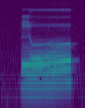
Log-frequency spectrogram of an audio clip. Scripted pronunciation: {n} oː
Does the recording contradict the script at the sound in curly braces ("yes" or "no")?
no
